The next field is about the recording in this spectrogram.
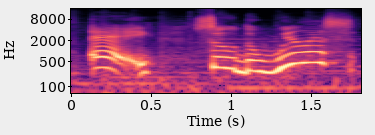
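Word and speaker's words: Willys: was called willis and this is willis spelled w-i-l-l-y-s so that's interesting now willis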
